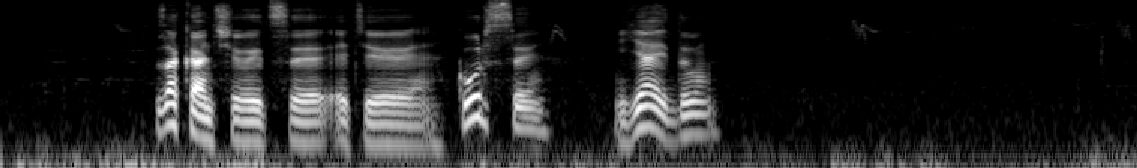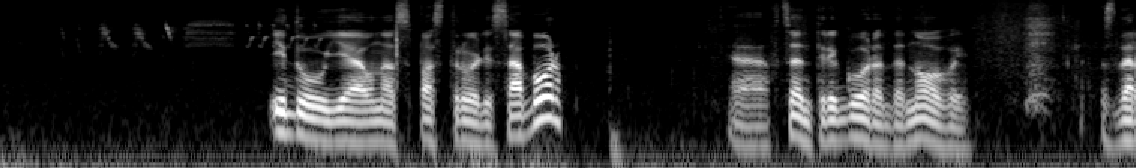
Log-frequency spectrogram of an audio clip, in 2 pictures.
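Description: A young man speaks calmly and close by, in bursts with pauses.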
